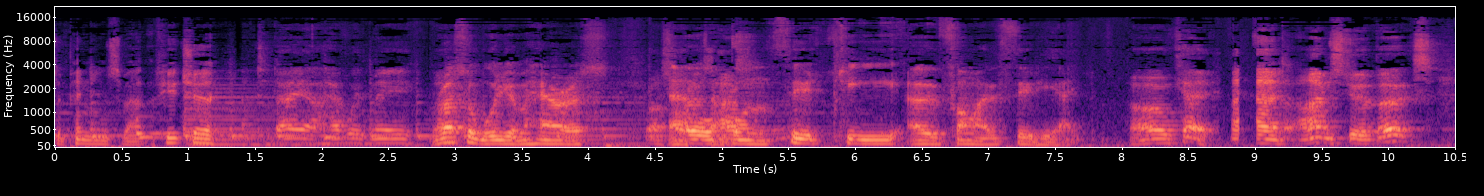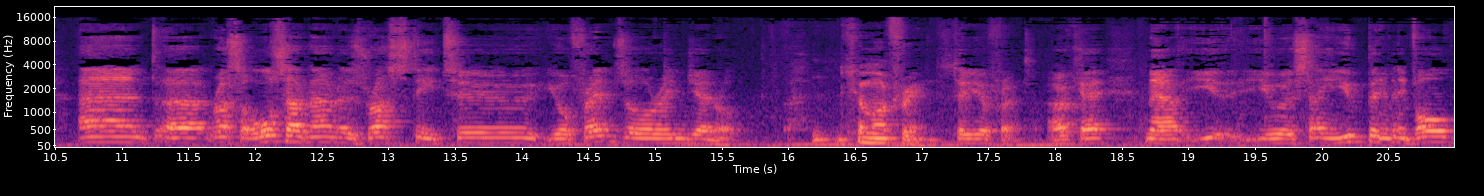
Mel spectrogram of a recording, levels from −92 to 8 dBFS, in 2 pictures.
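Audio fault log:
4.73–5.12 s, 8.72–9.02 s and 20.42–20.64 s: frames out of order. Two neighbouring blocks of about 186, 139 and 93 ms trade places, giving a garbled flutter. Unlike a dropout or skip, nothing is missing and later timing holds.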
